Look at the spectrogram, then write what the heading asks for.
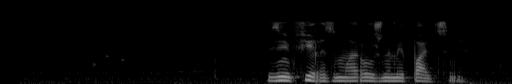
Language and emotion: Russian, neutral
